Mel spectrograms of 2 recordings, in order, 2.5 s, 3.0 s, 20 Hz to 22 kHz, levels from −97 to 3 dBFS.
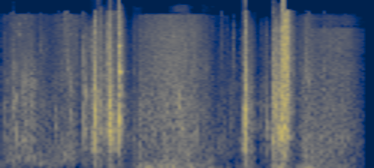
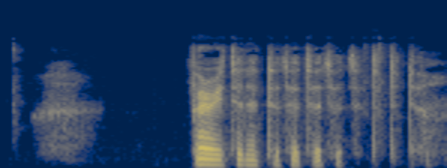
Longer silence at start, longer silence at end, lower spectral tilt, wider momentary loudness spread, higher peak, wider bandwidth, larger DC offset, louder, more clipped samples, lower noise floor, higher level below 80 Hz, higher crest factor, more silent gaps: second, 0.05 s vs 0.3 s; first, 0.45 s vs 0.05 s; second, 1.5 dB/octave vs -4.5 dB/octave; about the same, 23 LU vs 24 LU; first, 0 dBFS vs -4 dBFS; first, over 20 kHz vs 7.8 kHz; neither; first, -17 LUFS vs -26 LUFS; neither; second, -39 dBFS vs -84 dBFS; first, -50 dBFS vs -70 dBFS; about the same, 22 dB vs 26 dB; neither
